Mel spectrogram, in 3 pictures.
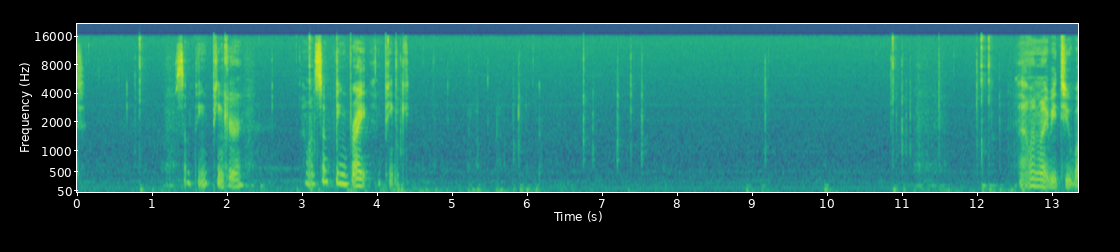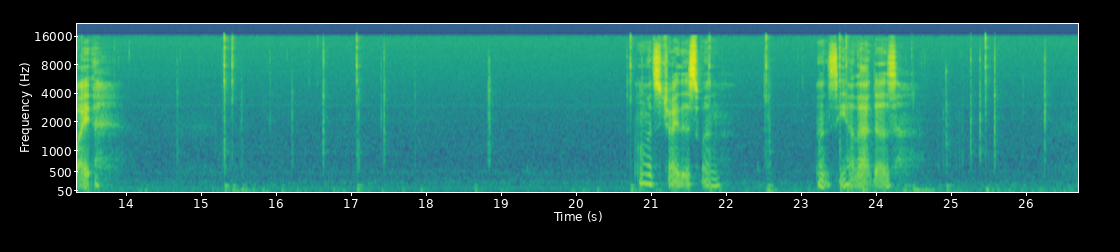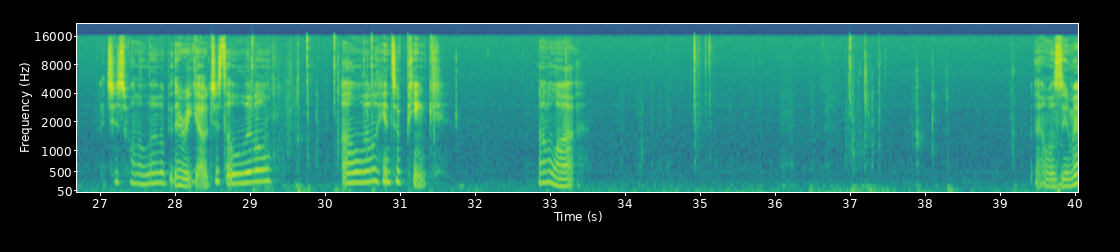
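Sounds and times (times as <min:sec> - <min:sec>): low electrical hum: 0:00.0 - 0:40.0
computer mouse clicks: 0:00.6 - 0:01.0, 0:05.3 - 0:07.6, 0:10.8 - 0:12.5, 0:14.6 - 0:18.0, 0:18.6 - 0:19.0, 0:22.5 - 0:22.7, 0:24.5 - 0:26.4, 0:34.9 - 0:35.2, 0:36.9 - 0:38.4.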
